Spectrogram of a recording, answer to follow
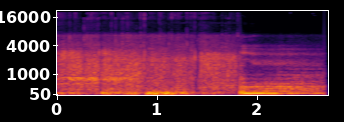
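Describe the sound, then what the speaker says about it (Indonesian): Applause from people gathered at a village carnival planning meeting in Grinting, held for the Indonesian Independence Day celebration, rising as a dense burst of clapping with some voices mixed in. "Luar biasa, tepuk tangan buat saudara."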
